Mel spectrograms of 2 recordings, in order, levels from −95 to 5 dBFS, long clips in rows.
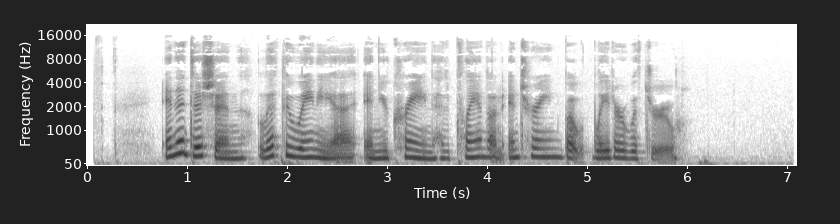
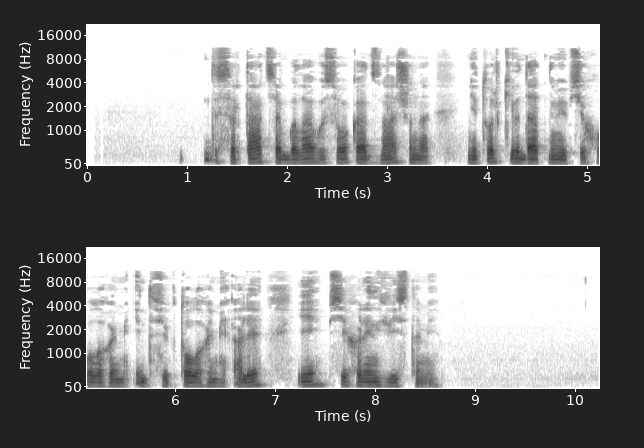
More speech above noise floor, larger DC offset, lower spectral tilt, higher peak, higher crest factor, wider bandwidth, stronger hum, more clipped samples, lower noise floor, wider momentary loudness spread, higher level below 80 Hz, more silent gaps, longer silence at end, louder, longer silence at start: second, 34 dB vs 47 dB; neither; about the same, -6 dB/octave vs -5 dB/octave; about the same, -10 dBFS vs -8 dBFS; about the same, 16 dB vs 20 dB; first, 15 kHz vs 11.5 kHz; neither; neither; second, -60 dBFS vs -73 dBFS; about the same, 9 LU vs 9 LU; about the same, -56 dBFS vs -52 dBFS; neither; second, 0.85 s vs 1.6 s; about the same, -26 LUFS vs -27 LUFS; second, 0.8 s vs 1.15 s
